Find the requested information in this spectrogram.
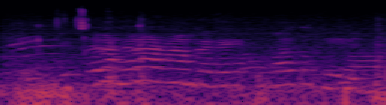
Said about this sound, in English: because my cat is meowing,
